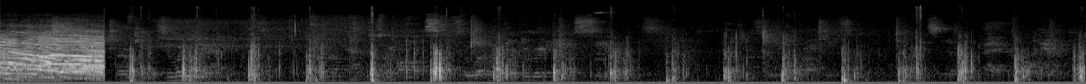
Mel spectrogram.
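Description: Footsteps walking at an even pace, about two to three steps a second, after a burst of overlapping voices that cuts off suddenly about a second in.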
